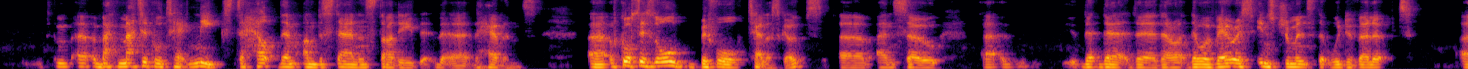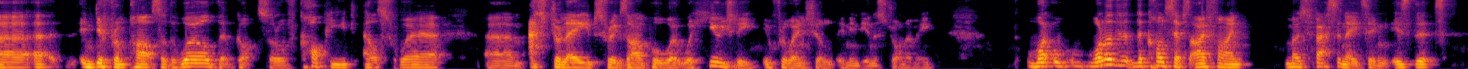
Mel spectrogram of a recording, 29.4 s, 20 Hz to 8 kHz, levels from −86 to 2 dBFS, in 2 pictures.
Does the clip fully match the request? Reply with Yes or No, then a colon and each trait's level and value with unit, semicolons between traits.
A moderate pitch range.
Yes: average, 4.2 semitones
